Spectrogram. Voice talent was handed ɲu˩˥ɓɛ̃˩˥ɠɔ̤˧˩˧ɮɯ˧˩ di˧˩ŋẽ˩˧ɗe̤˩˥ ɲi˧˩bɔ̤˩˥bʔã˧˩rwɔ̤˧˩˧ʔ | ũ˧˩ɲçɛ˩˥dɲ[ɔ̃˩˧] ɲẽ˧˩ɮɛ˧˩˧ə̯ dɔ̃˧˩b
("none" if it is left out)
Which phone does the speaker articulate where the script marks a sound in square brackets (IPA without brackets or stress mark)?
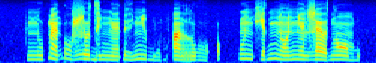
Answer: ɔ̃˩˧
